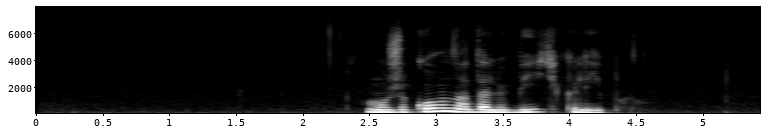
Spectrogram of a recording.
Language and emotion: Russian, neutral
